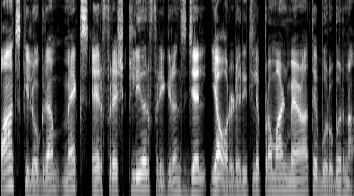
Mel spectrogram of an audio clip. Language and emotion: Goan Konkani, neutral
